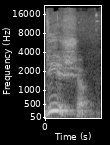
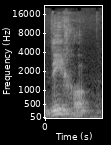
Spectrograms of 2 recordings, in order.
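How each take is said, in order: First: The middle consonant is a sh-like sound. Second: The middle consonant is a throaty h-like sound. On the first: This is how the word was pronounced in the thirteenth century. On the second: This is the present-day pronunciation.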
